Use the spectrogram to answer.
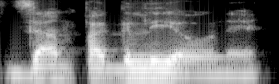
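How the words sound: The name is pronounced the American way. This is how Americans say the name. "every time American people try to pronounce it"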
